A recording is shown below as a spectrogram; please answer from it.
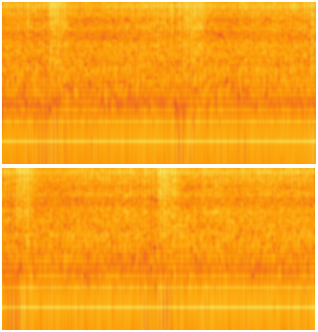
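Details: Kohler Courage engine on a tractor, winter, engine cover off, after swapping in the donor engine's carburetor with a self-returning choke: steady low note with a slow rise and fall about every two seconds. Normal running with a slight surge.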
